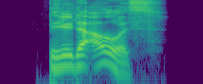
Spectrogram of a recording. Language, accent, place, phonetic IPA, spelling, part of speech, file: German, Germany, Berlin, [ˌbɪldə ˈaʊ̯s], bilde aus, verb, De-bilde aus.ogg
- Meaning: inflection of ausbilden: 1. first-person singular present 2. first/third-person singular subjunctive I 3. singular imperative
